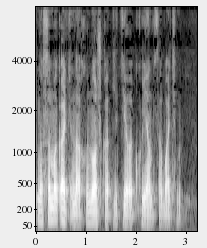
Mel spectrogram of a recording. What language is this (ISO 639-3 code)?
rus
